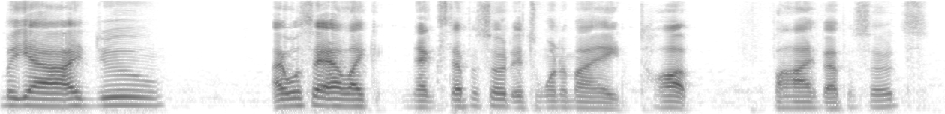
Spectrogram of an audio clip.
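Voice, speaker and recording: A man co-hosting a casual animation podcast, teasing his partner and breaking into animated bursts of emphasis. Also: mid-range voice, measured pace, clean tone, no room sound. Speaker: podcast co-host. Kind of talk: casual chat.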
